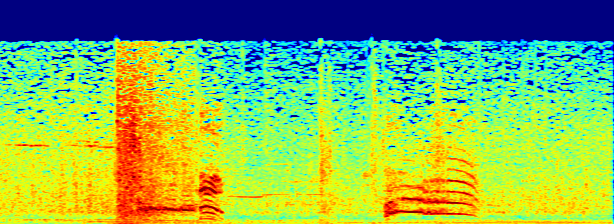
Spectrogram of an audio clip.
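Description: Small off-road engines buzz and whine loudly as they pass close by.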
